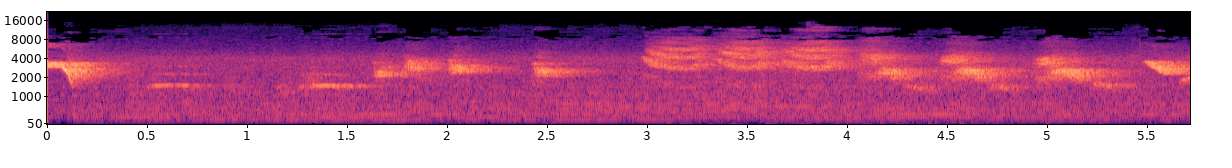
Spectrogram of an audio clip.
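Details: Softer, more distant bird singing: a high opening whistle, a few low short notes, then a burst of layered warbling phrases repeated in quick succession toward the end.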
